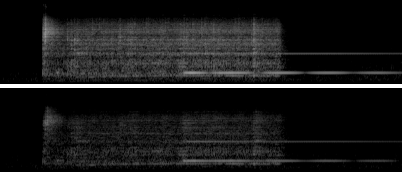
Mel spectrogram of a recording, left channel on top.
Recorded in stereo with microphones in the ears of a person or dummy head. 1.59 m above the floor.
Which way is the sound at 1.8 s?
10° right (ahead or behind).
